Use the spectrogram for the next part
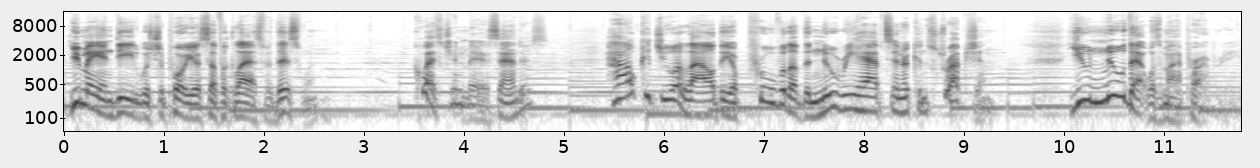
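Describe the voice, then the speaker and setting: A man playing a shrewd, defiant businessman in an audio drama, smooth-talking and confrontational. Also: medium pitch, wildly swooping pitch, normal speed. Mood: cool, accusing. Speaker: first-person narrator and character. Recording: music playing behind the voice.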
